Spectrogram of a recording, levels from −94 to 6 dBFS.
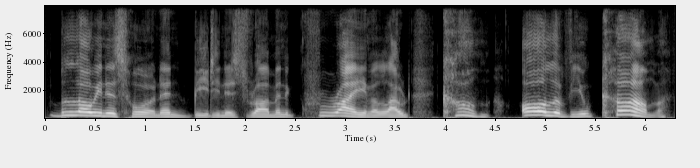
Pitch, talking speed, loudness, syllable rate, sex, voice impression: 165 Hz, 145 wpm, -17 LUFS, 3.3 syllables/s, male, masculine, adult-like, slightly sincere, friendly, kind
